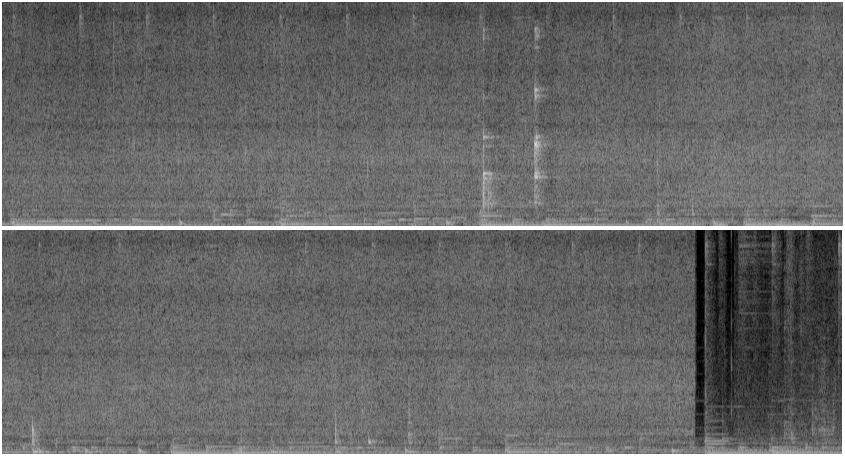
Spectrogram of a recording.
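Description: Chicken pieces sizzling in hot oil in a nonstick pan while a spatula stirs them, with two sharp knocks about five seconds in and lighter clicks afterwards. The sizzle cuts off abruptly near the end.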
